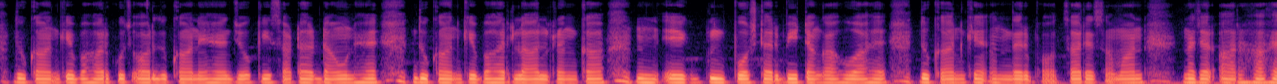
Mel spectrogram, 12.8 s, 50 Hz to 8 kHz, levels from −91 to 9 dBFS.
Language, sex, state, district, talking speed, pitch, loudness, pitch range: Hindi, male, Bihar, Saran, 170 wpm, 125 Hz, -17 LUFS, 120-125 Hz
